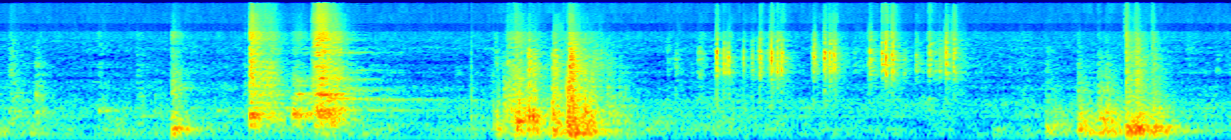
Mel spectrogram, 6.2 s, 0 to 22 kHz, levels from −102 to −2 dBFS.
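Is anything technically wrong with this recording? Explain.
Yes. Throughout, the sound is noisy, rough and grainy, and this is likely Opus compression in its music mode at a rate that fits 24 kbps. Content still reaches about 20.2 kHz. Starved bands are refilled with folded or noise energy, not left empty, so there is less swirl than with MP3.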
